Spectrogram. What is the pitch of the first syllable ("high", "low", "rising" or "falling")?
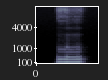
high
